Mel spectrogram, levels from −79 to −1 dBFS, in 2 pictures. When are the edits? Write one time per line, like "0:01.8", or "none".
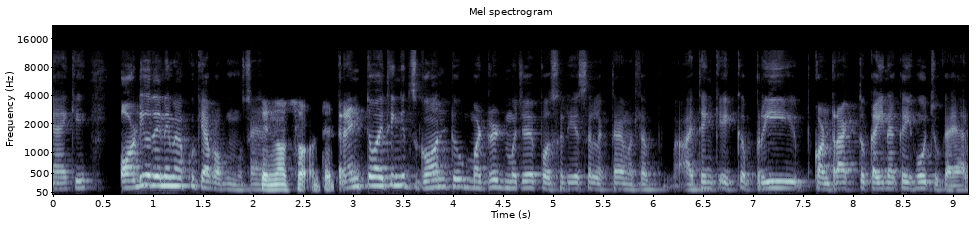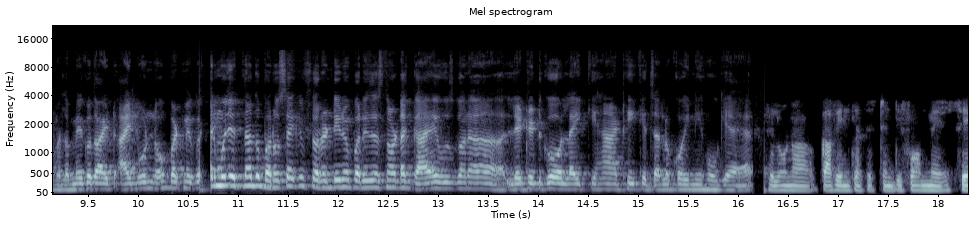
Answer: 0:02.0
0:10.7
0:16.3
